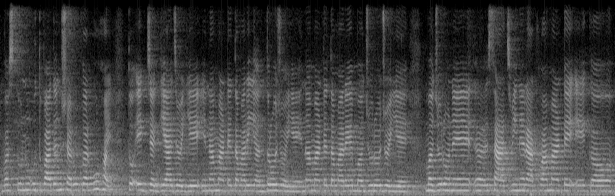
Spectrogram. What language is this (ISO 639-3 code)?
guj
